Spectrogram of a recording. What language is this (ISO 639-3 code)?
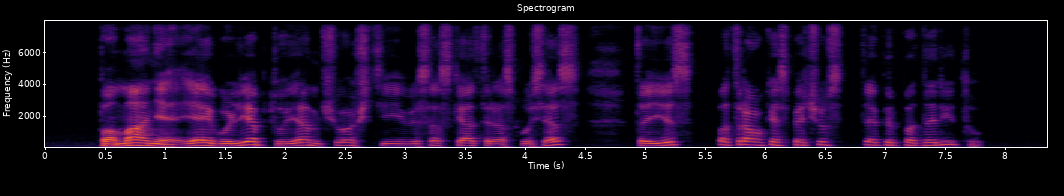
lit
